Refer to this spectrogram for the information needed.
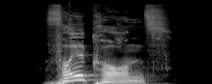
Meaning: genitive singular of Vollkorn
- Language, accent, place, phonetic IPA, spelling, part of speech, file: German, Germany, Berlin, [ˈfɔlˌkɔʁns], Vollkorns, noun, De-Vollkorns.ogg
